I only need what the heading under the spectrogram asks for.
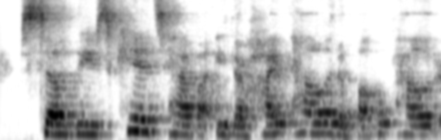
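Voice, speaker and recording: Fairly high in pitch, a woman speaks at a moderate pace with fairly even intonation amid audible room echo. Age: 50s. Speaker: health practitioner. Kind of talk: podcast interview.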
